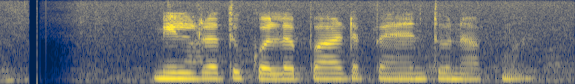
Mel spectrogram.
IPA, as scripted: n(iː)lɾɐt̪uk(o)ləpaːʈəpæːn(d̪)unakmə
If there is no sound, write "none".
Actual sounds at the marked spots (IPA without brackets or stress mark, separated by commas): i, o, t̪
